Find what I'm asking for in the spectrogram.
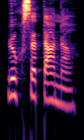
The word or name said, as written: रुख़सताना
